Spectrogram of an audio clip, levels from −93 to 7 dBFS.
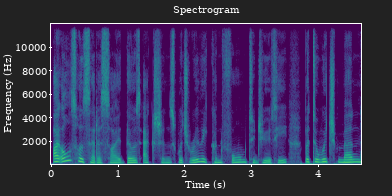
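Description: No technical faults are audible anywhere in this speech recording.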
